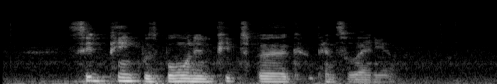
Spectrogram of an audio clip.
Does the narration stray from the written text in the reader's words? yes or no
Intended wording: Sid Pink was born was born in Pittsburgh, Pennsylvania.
yes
